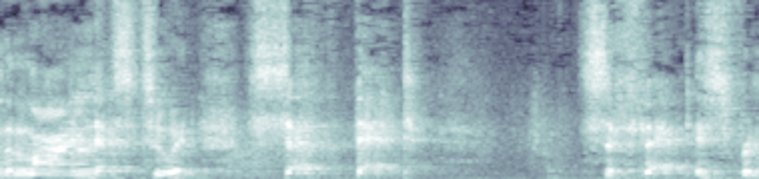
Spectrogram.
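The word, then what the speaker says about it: Sefekht: Sefekt. Sefekt is spelled S-E-F-E-K-H-T.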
